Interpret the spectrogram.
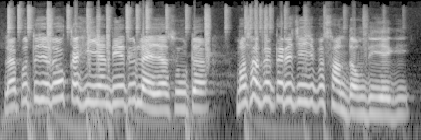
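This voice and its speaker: A woman's voice: sits high, lively intonation, quick pace, a little mellow, faint music behind. A woman playing a doting, scolding middle-aged village mother with an Indian Punjabi accent. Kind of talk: amateur village family drama.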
